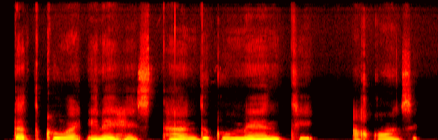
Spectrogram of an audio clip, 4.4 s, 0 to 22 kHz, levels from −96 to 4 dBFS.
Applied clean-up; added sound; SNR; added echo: neural mask model DeepFilterNet 3.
